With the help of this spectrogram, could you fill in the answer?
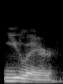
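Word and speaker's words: Helaire: Clyde Edwards, Elair, the H is silent.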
